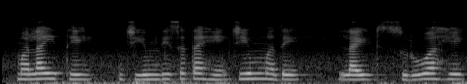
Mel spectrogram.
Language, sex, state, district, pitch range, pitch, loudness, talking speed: Marathi, female, Maharashtra, Aurangabad, 225-255 Hz, 240 Hz, -29 LUFS, 130 wpm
